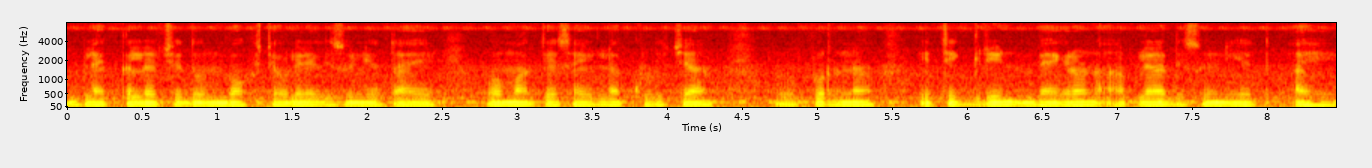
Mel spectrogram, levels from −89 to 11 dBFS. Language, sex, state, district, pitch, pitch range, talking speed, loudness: Marathi, male, Maharashtra, Aurangabad, 100 Hz, 95-100 Hz, 155 wpm, -15 LUFS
